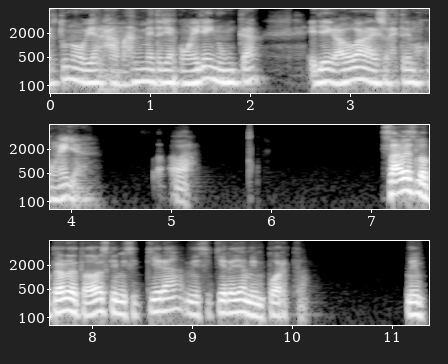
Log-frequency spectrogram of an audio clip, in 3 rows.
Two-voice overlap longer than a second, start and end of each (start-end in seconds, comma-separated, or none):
none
